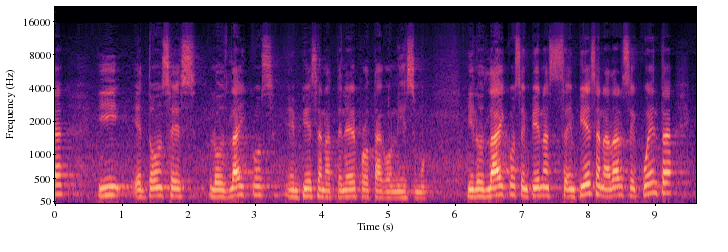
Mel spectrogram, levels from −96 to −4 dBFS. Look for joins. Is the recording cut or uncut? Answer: cut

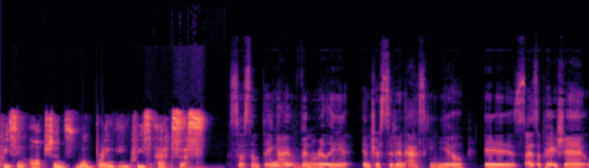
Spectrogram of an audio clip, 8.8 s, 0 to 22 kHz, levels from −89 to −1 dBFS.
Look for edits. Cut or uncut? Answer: cut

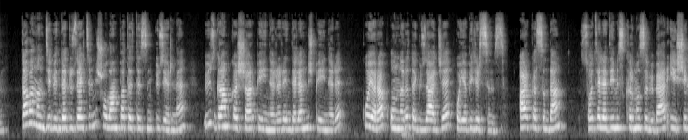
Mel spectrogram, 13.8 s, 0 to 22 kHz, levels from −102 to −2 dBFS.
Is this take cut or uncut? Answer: uncut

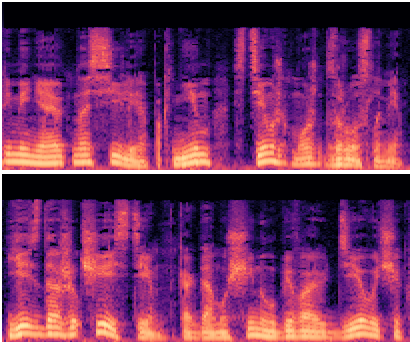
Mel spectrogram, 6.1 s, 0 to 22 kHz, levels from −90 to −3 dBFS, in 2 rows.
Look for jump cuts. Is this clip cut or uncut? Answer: cut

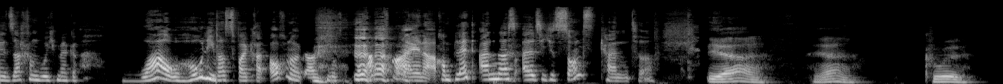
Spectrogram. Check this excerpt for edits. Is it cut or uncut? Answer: cut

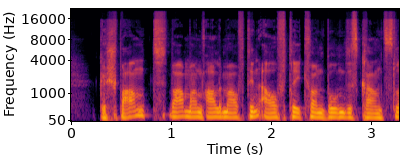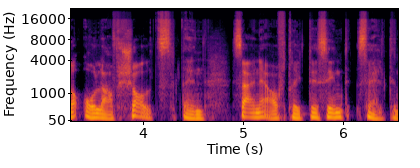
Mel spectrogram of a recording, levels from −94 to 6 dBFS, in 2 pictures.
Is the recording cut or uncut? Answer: cut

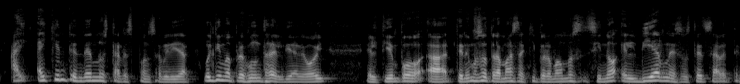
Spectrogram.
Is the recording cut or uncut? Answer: cut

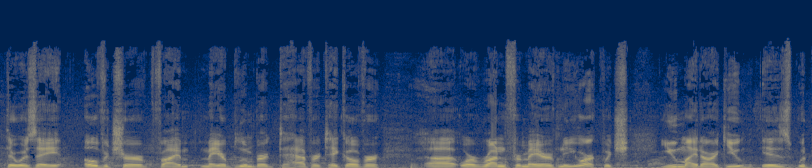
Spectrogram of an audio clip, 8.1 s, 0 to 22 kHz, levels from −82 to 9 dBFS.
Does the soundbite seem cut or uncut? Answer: uncut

